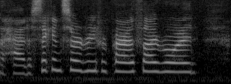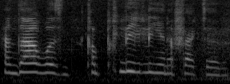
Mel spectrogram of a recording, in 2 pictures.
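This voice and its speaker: Over noticeable background noise, a woman with a high voice speaks at a moderate pace and with fairly even intonation. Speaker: kidney patient vlogger. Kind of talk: personal testimony. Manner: halting, many fillers.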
